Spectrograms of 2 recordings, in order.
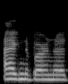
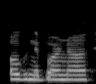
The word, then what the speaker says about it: Agnibarna: It's sad that we focus on that convenience sometimes, especially because it's not necessarily that hard to pronounce a name right? Switching from like Agnibarna to Ognibarna is not a huge difference.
